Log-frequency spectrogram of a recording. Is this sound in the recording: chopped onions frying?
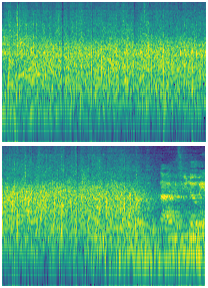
no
